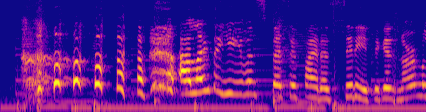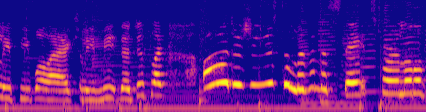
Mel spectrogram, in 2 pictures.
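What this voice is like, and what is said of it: Malaysian-Australian accent. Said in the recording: “I love that accent ... that's not a Brooklyn accent”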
